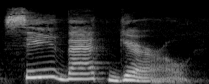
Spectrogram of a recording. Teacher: Atenção como você não ouve o T final do that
